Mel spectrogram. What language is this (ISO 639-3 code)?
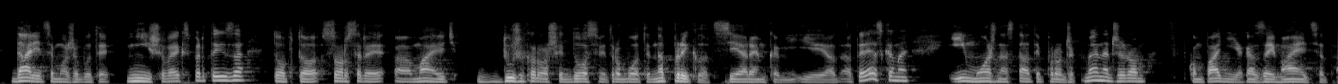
ukr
